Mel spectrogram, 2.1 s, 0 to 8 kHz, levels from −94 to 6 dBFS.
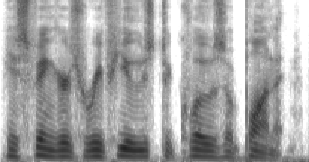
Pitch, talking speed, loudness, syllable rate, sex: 105 Hz, 205 wpm, -18 LUFS, 6.3 syllables/s, male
